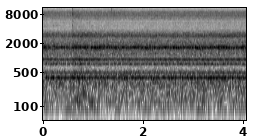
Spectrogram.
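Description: A steady, even hum with hiss and a few constant tones, unchanging throughout, with no distinct events.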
